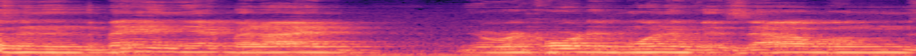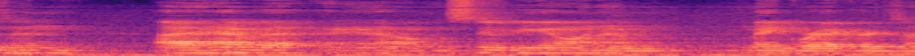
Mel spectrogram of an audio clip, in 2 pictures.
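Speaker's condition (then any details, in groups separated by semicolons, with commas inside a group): ALS; neurodegenerative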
